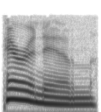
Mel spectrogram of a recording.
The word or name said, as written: paronym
